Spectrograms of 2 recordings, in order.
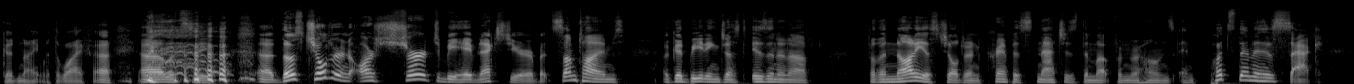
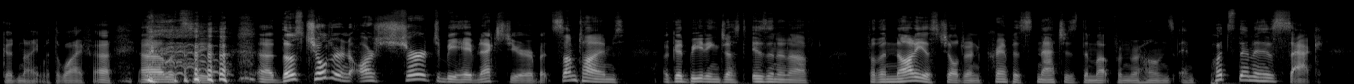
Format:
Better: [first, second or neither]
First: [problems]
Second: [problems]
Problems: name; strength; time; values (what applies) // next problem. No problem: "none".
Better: neither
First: none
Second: none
